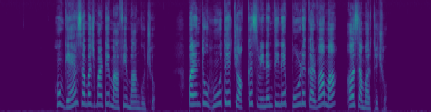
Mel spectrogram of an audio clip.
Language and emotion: Gujarati, disgusted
